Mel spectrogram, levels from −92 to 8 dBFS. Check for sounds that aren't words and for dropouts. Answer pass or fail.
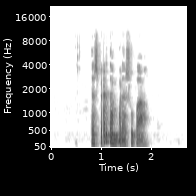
fail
